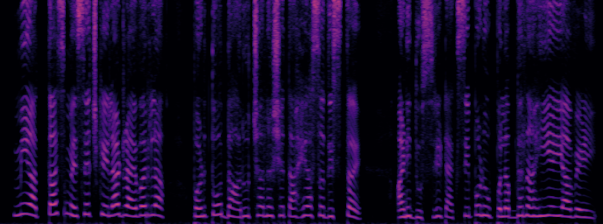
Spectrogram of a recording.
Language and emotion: Marathi, fearful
